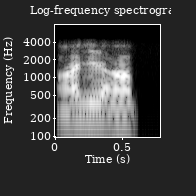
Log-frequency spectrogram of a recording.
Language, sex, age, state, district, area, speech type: Nepali, male, 18-30, West Bengal, Jalpaiguri, rural, conversation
